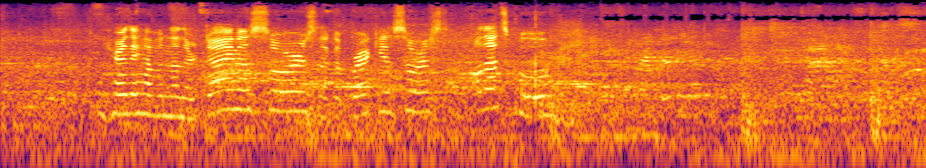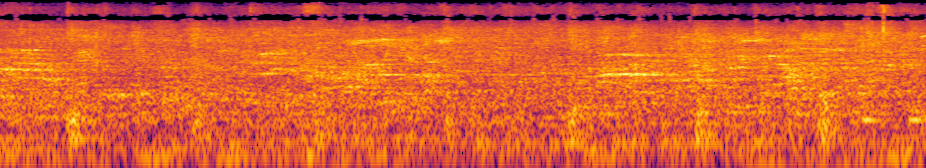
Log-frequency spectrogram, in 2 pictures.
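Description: Many people talk and murmur in a large echoing hall.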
